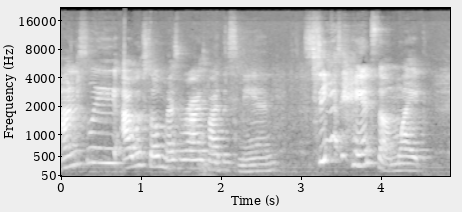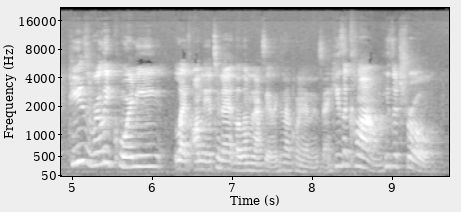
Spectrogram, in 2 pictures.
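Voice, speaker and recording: A woman in her twenties chatting casually and telling stories in a playful, animated, slangy way. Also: medium pitch, brisk. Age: 20s. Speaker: vlog guest telling stories with sibling. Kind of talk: casual chat, storytelling. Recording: echoey room with background noise.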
